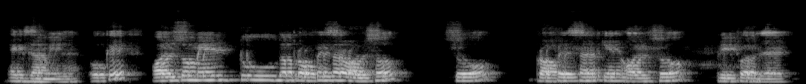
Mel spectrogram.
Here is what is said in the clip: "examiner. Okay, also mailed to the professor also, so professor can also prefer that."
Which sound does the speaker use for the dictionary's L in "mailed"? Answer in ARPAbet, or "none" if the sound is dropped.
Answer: none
